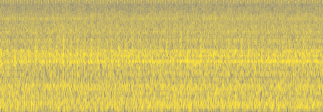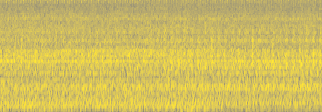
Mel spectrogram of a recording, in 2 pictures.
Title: Стук двигателя mitsubishi colt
